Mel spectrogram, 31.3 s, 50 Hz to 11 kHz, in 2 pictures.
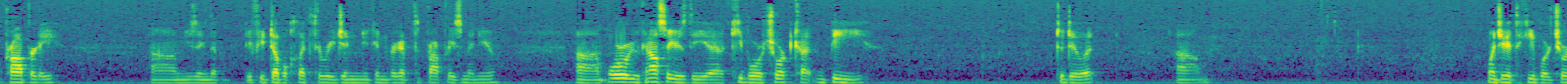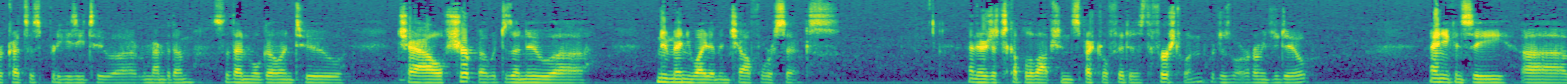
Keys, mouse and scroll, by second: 1.6 click, 3.7 click, 4.7 click, 5.6 click, 6.7 click, 8.0 b, 9.9 click, 11.5 click, 14.3 click, 20.1 click, 21.1-23.5 drag, 25.9 click.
